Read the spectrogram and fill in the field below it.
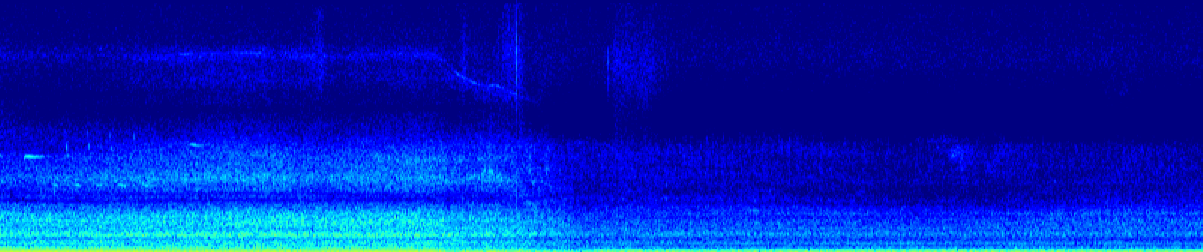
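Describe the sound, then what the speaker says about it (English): A skidder spins out in deep mud, its engine droning steadily at a distance, with the tone dropping and shifting partway through as the wheels churn. "he's with the skidder down there. And he is spinning out."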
